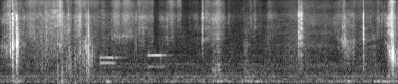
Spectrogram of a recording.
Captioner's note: phone beeps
